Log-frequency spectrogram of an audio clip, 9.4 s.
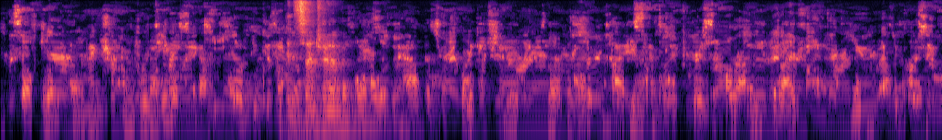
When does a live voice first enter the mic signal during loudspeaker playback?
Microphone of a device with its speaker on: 2.8 s

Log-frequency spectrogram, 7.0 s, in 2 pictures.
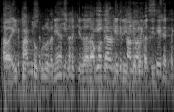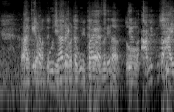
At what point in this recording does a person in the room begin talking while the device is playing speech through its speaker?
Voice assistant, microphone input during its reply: none

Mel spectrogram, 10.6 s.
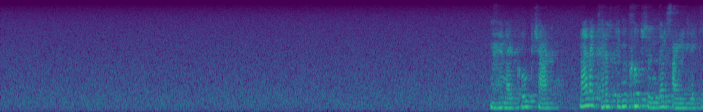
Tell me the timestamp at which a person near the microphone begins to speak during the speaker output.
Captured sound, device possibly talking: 7.4 s

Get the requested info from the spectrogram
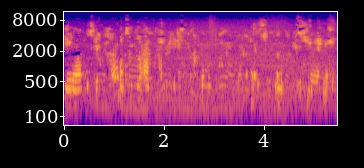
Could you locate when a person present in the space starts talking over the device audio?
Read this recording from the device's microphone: none

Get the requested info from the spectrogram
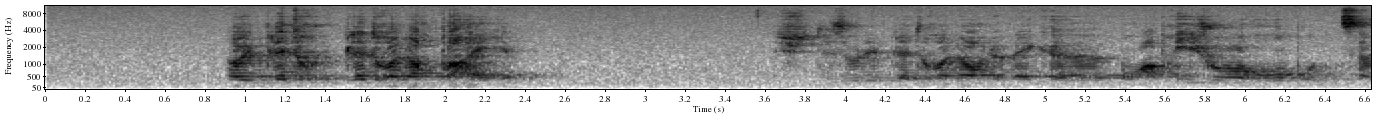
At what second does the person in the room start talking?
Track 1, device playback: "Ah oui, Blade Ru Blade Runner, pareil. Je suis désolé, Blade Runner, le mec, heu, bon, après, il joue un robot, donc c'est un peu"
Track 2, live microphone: none

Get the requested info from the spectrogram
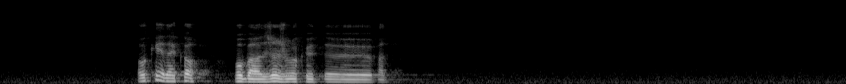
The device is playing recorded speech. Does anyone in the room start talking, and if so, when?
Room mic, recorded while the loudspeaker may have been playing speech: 1.4 s

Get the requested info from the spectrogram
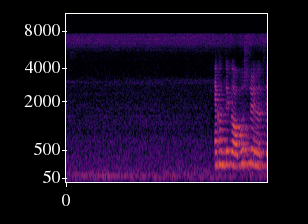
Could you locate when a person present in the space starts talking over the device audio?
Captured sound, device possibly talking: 3.0 s

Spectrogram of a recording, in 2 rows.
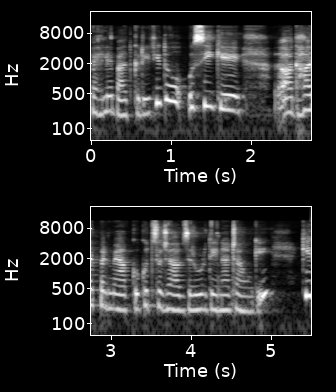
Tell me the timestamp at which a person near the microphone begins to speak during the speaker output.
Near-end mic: none

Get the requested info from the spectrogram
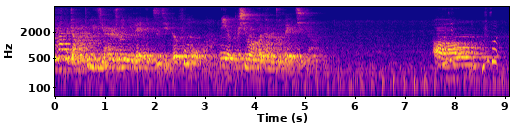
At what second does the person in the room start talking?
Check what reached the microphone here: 7.7 s

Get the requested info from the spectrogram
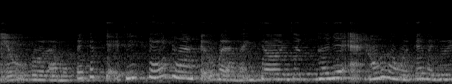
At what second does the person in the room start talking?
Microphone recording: none

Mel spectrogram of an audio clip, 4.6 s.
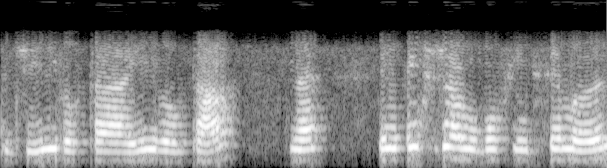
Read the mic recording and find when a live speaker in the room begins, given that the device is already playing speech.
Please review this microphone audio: none

